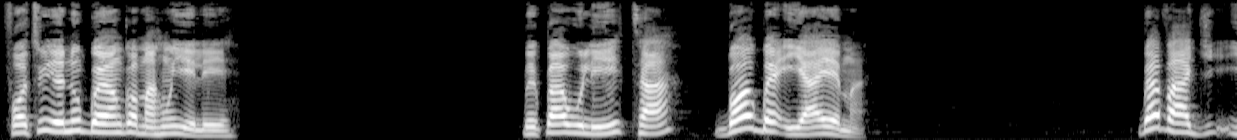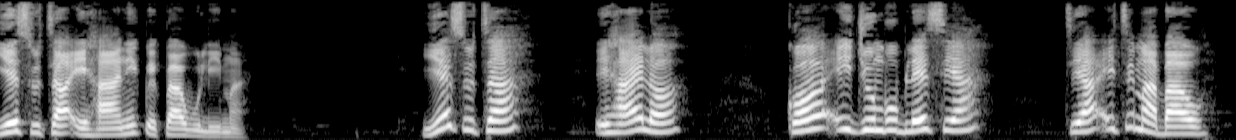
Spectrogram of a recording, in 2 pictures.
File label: mende bsl nt drama; good news mende kpa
